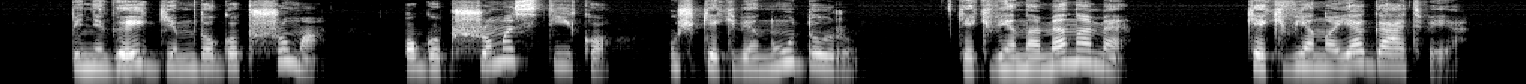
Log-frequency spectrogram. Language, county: Lithuanian, Šiauliai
